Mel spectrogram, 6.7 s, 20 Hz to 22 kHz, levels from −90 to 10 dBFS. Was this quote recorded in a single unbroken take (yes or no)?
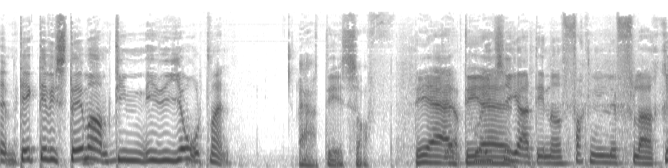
yes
